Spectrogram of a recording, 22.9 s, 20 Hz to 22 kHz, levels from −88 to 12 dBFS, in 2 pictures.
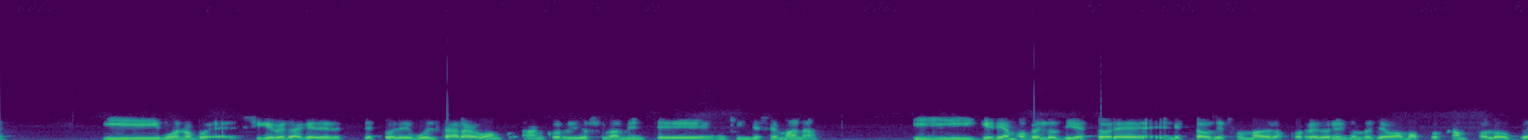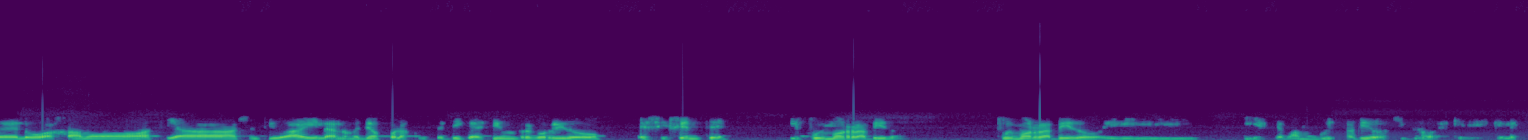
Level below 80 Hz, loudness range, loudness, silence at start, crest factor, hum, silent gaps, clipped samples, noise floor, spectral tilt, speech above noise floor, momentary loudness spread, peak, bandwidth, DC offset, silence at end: -70 dBFS; 4 LU; -19 LUFS; 0 s; 18 dB; none; none; under 0.1%; -66 dBFS; -8 dB/octave; 47 dB; 12 LU; -2 dBFS; 3.8 kHz; under 0.1%; 0.1 s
